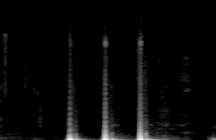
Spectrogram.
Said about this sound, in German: bevor es losgeht, kannst du mal ganz kurz an dein Mikro tippen.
